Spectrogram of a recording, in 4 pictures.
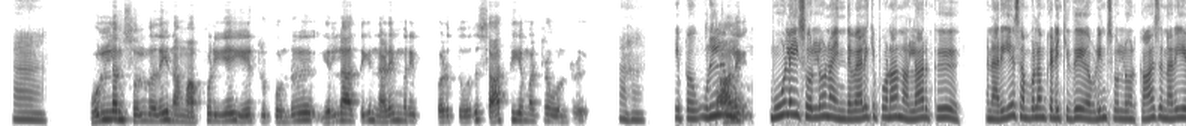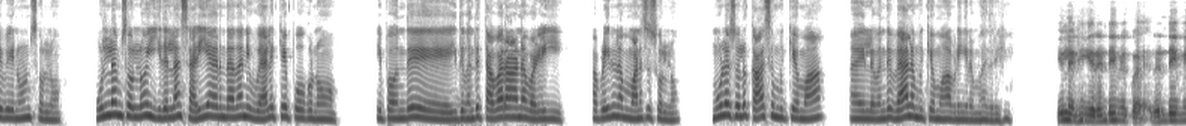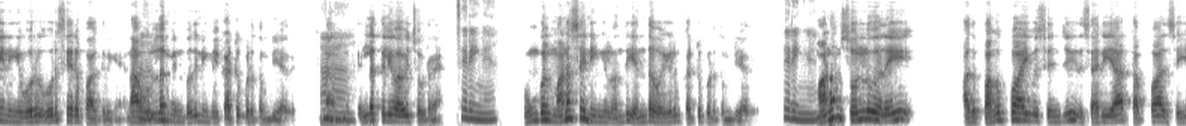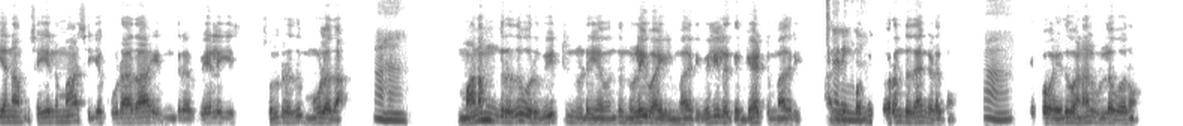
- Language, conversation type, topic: Tamil, podcast, உங்கள் உள்ளக் குரலை நீங்கள் எப்படி கவனித்துக் கேட்கிறீர்கள்?
- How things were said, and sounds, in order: other noise; chuckle; in English: "கேட்"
